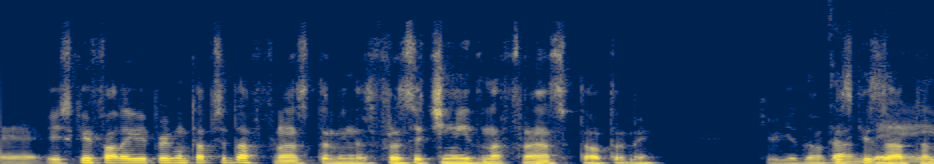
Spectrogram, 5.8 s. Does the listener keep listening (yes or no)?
no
